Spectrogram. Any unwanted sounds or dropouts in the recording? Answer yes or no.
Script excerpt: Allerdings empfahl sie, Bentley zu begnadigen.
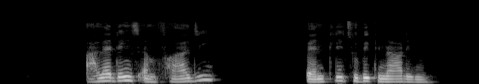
no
